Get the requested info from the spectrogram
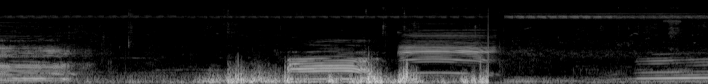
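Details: Cows on the move up a hill give repeated harmonic moos, one opening the clip, two louder overlapping calls in the middle, and another at the end, with a broad rumbling of footsteps and movement underneath.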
